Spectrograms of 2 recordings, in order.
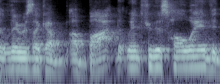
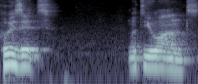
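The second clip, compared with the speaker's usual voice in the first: tired, weary, worn-out man's voice; 2 semitones higher than usual. A man answers someone at his door, in a tired-sounding voice. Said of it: "tired sounding voice says".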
